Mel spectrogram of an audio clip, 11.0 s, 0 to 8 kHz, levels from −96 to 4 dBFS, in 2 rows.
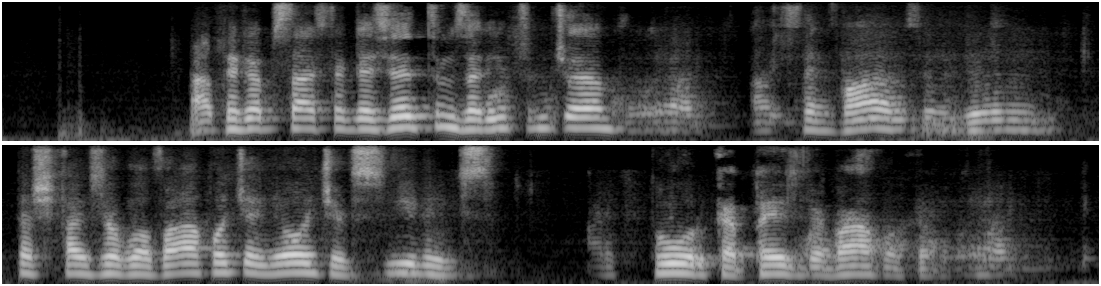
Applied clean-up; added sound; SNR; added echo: neural mask model DeepFilterNet 3.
